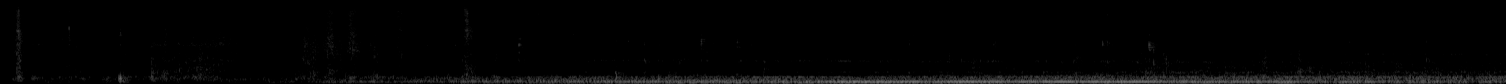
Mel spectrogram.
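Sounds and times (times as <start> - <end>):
steady low hum: 2.4 - 15.0
person chewing food: 3.8 - 15.0.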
